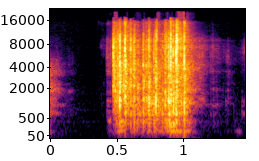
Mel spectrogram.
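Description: A deck of tarot cards being shuffled, one brisk riffling burst of crisp papery flutter lasting under a second, close and clear against silence.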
